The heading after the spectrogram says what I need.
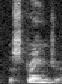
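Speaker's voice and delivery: usual speaking voice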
